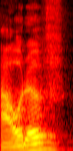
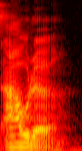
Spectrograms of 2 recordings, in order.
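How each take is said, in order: First: The v sound at the end is pronounced. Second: The v sound at the end is dropped.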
